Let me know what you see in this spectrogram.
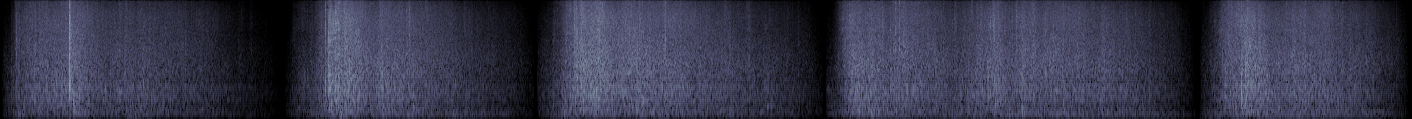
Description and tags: Leave reed rustle
Wind rustling leave / reed
reed, nature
